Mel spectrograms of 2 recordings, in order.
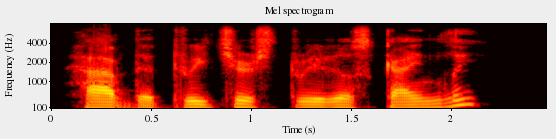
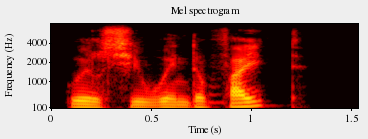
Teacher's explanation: when speaking, make a rising intonation to the end of the sentence.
